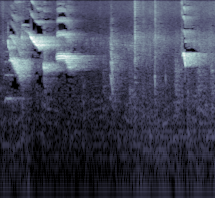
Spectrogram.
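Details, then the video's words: Chopi blackbird during moult, warming up with a few slurred, rising and falling whistles followed by sharp clicks and one more bright whistled note. "CHAMADOS DE PÁSSARO PRETOS AQUECENDO NA MUDA !"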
